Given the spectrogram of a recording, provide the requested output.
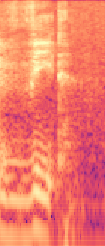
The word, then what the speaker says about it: Veidt: Is it Veidt or Veidt? I don't even know how to pronounce it. – I would say Veidt.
